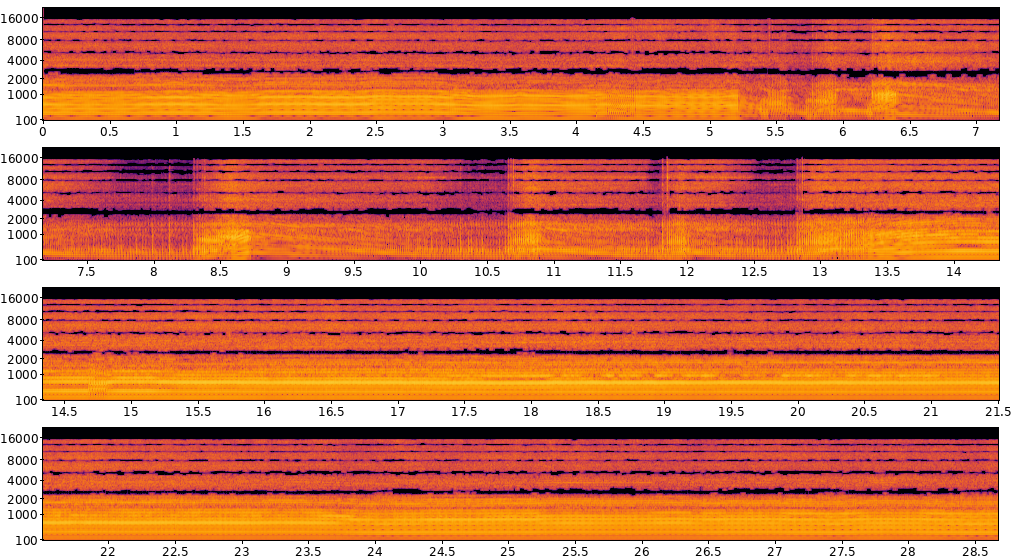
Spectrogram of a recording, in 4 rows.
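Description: Ported Homelite 8800/540 hybrid two-stroke chainsaw cutting through a large log at full throttle. About five seconds in the throttle comes off and the revs fall and rise several times. Near the middle it goes back to a steady high-revving note in the cut.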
